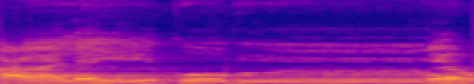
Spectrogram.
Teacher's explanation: میم ساکن کے بعد میم ہے تو میم کو میم سے ملا کر غنہ کے ساتھ پڑھیں گے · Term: ادغام شفوی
